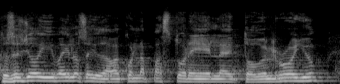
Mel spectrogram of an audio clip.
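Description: There is audible room echo on this man's voice. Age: 40s. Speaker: theatre producer and actor. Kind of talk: casual chat. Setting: room with echo. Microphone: echoey recording.

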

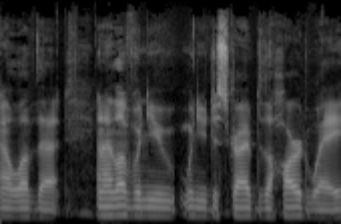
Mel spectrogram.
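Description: A man's fairly low, monotone voice with flat intonation in a very clean recording with a silent background. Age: 30s. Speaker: podcast host. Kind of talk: casual interview.

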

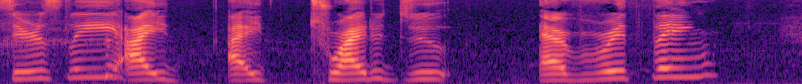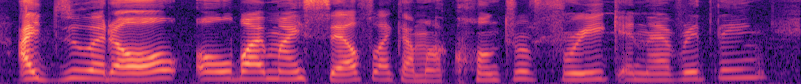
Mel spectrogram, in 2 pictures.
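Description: Speaking at a moderate pace in a Spanish accent, a woman uses a high pitch with ordinary variation. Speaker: podcast host. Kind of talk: casual chat.

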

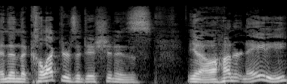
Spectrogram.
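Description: Fairly high in pitch, a man speaks at a very fast pace with lively intonation. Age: 30s. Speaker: video game podcast host. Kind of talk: casual chat. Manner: halting, many fillers.

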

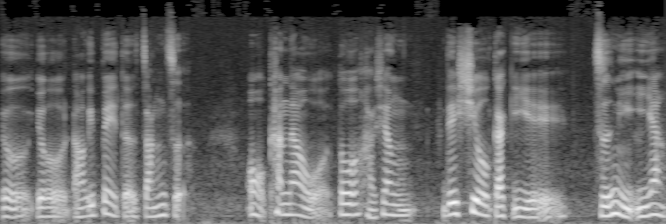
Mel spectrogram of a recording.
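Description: Her pace is very slow, and this woman's pitch is fairly low with ordinary pitch variation. The recording is very clean, with a silent background. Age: 60s. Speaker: community association accountant. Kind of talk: interview. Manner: many filler particles.

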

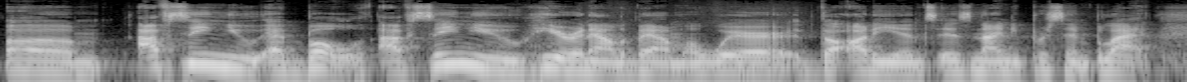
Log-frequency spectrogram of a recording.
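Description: Speaking with an American accent, a woman has a fairly low pitch and lively intonation at a moderate pace. She leaves hardly any pauses, and the recording is very clean with a silent background. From US Midwest. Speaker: podcast host. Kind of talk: casual interview. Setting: studio.

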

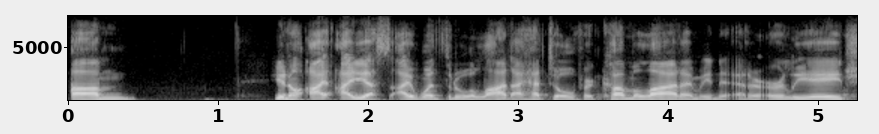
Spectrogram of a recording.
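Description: In an ordinary speaking voice with an American accent, a man talks at a fairly quick pace, fairly low in pitch and with fairly even intonation. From US Northeast, Connecticut and Massachusetts. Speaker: author and speaker. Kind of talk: interview testimony.

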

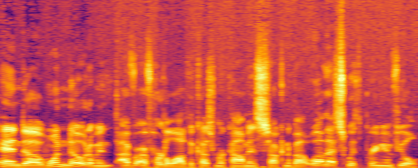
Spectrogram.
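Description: A man talks in a fairly high voice. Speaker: automaker representative. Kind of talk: interview.

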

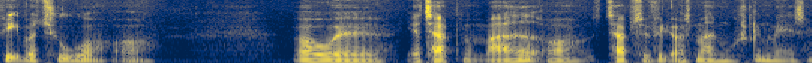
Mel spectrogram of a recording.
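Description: A man's very deep, low voice, dark and mellow, somewhat breathy, with ordinary pitch variation at a fairly slow pace, in a dry, close sound with no echo on a very clean recording with a silent background. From Copenhagen, Denmark. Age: 60s. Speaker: teacher and former HIV activist. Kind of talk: interview testimony.

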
